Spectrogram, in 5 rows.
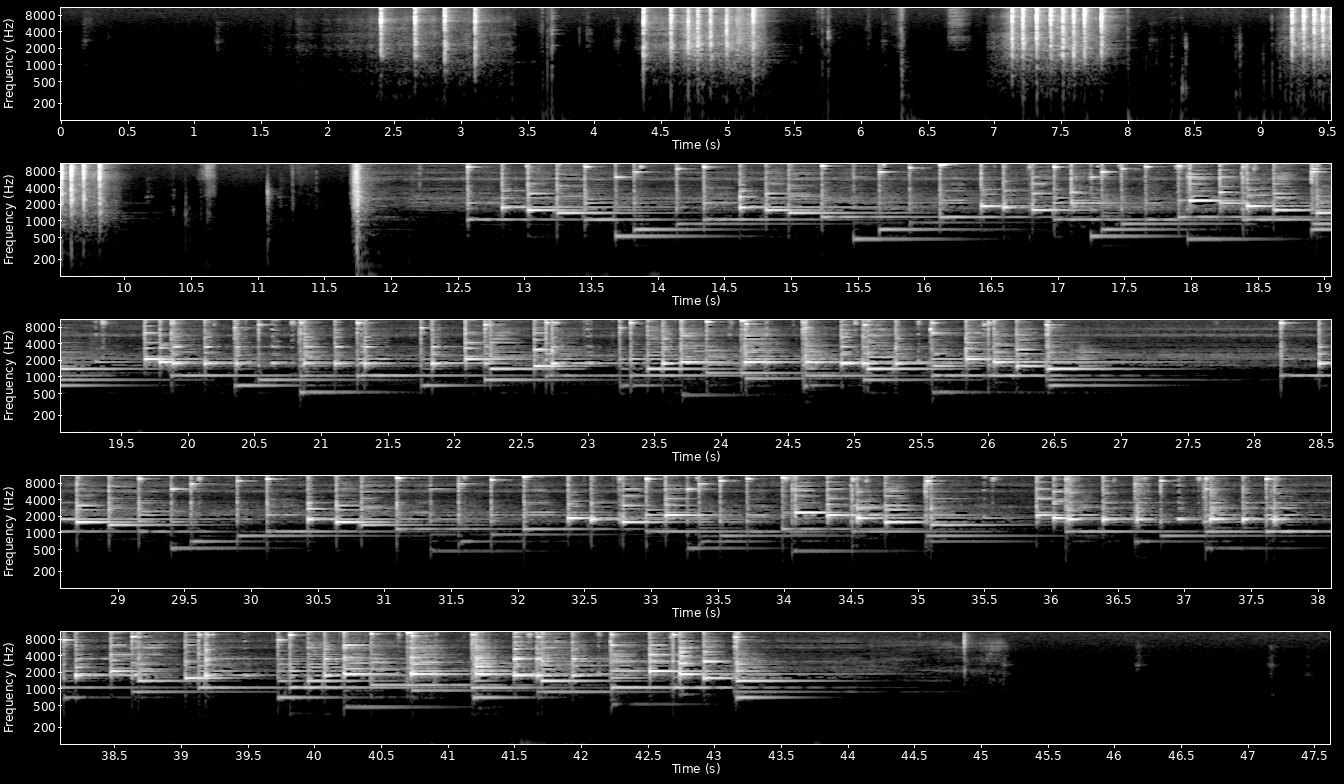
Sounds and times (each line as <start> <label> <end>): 2.1 Music-box winding 3.4
4.4 Jingle Bells on a Music Box 5.3
4.4 Music-box winding 5.4
7.0 Music-box winding 8.0
7.1 Jingle Bells on a Music Box 8.0
9.2 Music-box winding 10.0
9.2 Jingle Bells on a Music Box 10.0
12.1 Jingle Bells on a Music Box 44.8
12.4 Music-box winding 45.1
